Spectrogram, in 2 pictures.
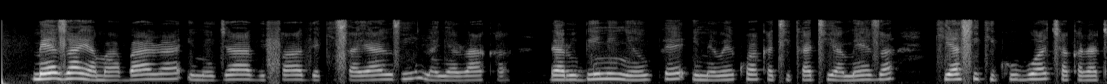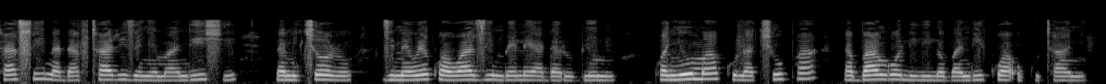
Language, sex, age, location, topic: Swahili, female, 18-24, Nairobi, health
